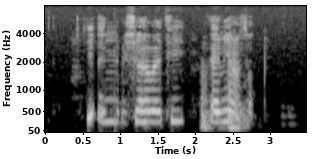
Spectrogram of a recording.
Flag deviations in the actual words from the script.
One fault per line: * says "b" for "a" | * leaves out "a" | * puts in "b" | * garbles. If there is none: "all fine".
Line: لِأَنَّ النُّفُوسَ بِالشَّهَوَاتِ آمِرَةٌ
* leaves out "النُّفُوسَ"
